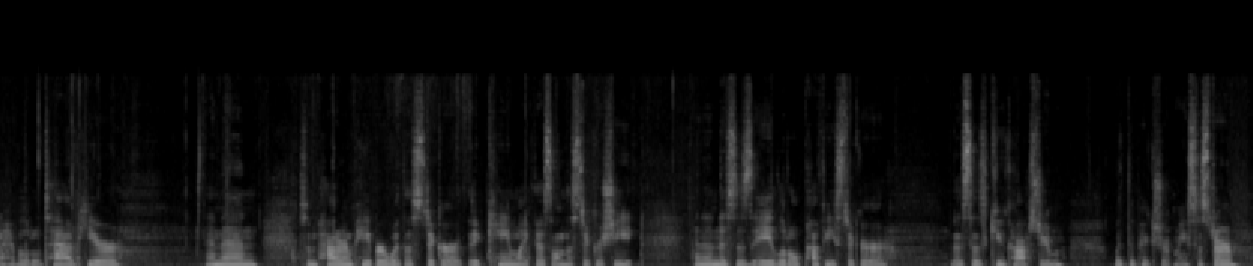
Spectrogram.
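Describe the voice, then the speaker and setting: A young woman, a little hoarse, casually narrating a scrapbook walkthrough with relaxed, chatty asides. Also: on the low side. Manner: relaxed, chatty, with fillers and occasional whispered asides. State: slightly hoarse, losing her voice. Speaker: scrapbooking vlogger.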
